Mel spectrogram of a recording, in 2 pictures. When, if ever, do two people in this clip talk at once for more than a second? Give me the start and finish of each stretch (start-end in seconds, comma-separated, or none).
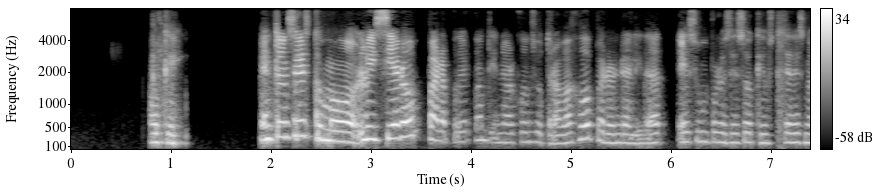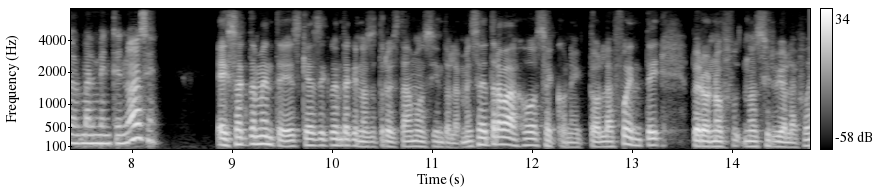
none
